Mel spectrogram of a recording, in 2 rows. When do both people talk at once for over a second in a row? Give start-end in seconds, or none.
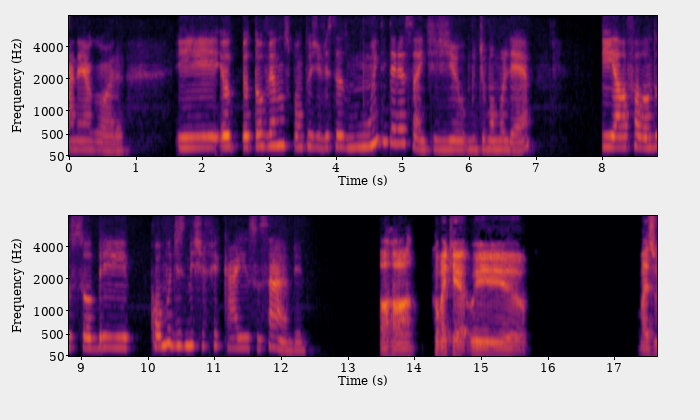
none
